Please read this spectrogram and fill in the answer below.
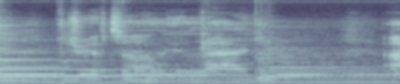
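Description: Steel-string acoustic guitar strumming a slow chord progression in A minor, a new chord ringing out every second or so.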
